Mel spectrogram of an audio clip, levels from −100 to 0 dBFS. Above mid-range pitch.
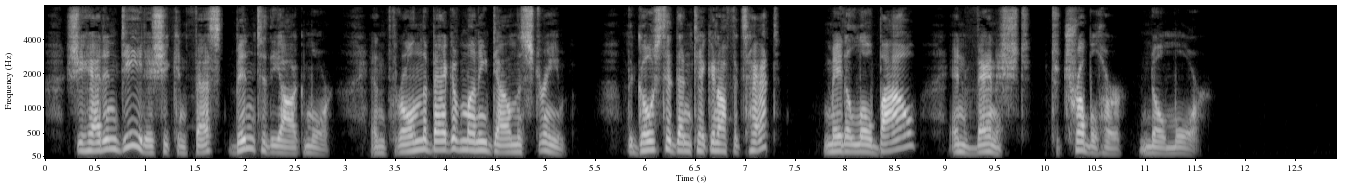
No: medium, 145 Hz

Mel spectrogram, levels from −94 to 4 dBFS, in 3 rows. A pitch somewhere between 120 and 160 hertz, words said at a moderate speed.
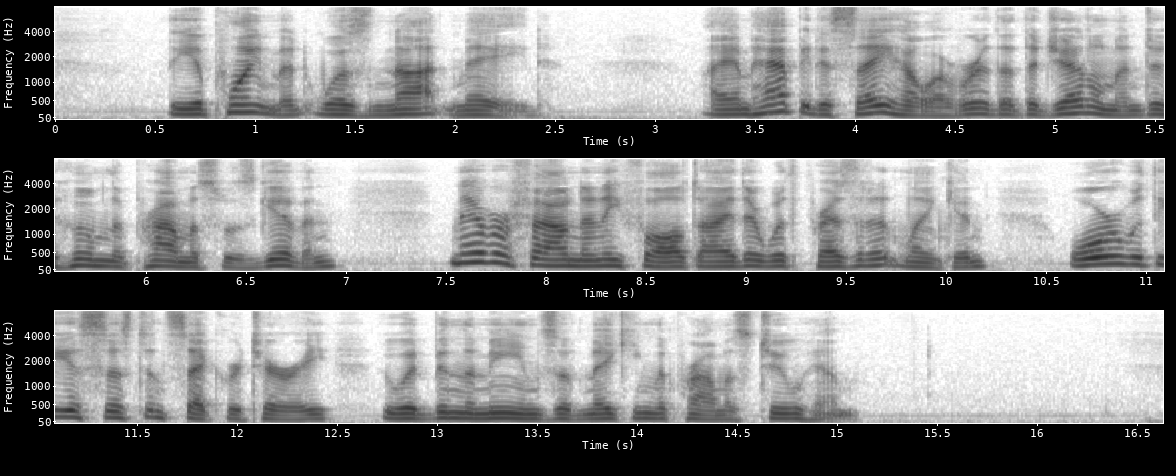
Yes: low, 135 Hz; average, 160 wpm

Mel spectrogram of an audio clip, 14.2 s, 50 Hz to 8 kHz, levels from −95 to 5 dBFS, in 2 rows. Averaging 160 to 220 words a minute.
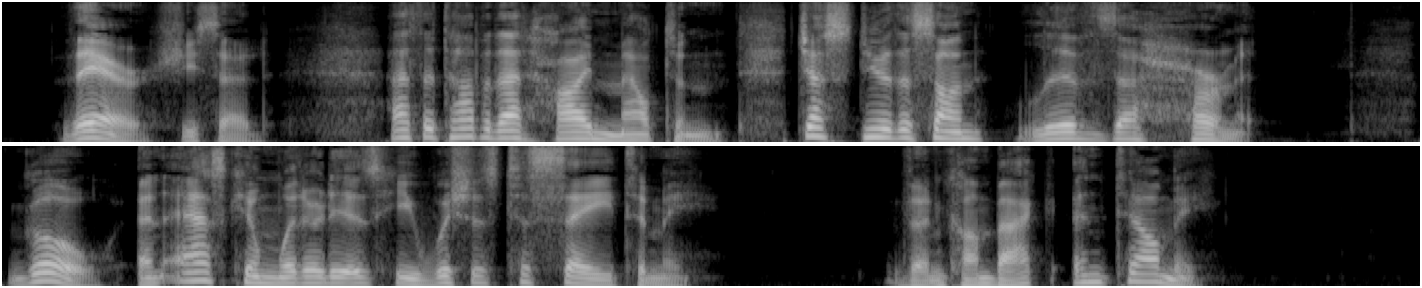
No: average, 150 wpm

